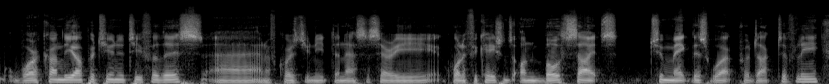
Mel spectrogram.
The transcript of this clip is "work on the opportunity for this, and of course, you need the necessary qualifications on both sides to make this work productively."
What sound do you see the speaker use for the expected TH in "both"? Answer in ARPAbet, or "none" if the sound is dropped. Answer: TH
